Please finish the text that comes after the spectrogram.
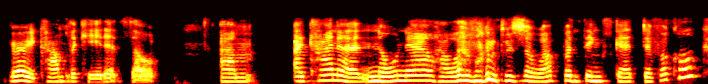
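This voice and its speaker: A middle-aged woman, a life coach, speaking softly in a casual video call interview, with light laughs. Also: mid-range voice. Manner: soft-spoken, often laughs lightly. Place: home room. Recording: slightly dull video call audio.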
